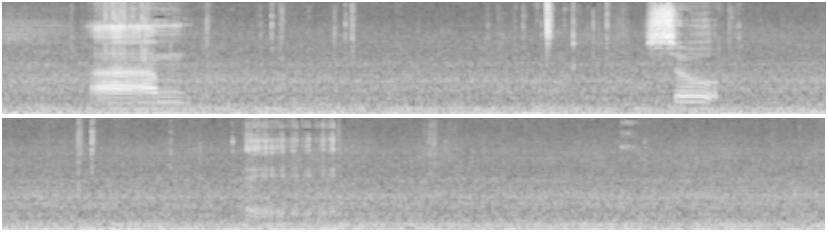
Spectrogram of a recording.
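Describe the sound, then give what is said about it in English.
Steady, loud low rumble of a car's interior while driving, constant road and engine drone throughout, with a few brief higher-pitched tonal bursts cutting in now and then. “And I am very happy with this car.”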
